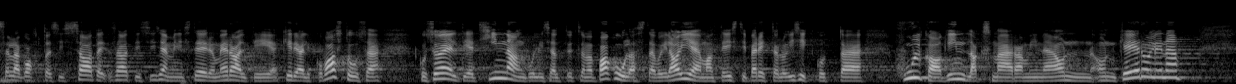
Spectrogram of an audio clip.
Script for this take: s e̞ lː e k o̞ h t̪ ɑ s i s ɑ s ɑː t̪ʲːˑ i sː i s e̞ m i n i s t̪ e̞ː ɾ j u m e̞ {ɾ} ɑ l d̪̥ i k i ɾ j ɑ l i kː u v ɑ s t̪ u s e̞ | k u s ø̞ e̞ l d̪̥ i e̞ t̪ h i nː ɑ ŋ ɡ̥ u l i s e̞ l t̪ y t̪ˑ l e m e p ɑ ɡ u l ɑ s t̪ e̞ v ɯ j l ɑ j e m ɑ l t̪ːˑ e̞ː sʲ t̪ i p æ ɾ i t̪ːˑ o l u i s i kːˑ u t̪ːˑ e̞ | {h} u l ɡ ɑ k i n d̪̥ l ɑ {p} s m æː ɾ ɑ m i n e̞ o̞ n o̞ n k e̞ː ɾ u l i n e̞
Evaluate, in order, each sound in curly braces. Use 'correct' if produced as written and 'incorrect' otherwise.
correct, correct, incorrect: k

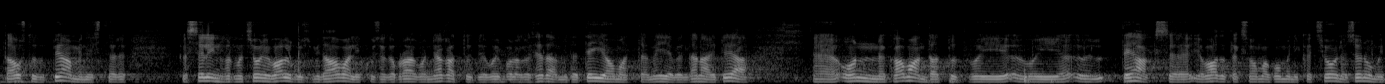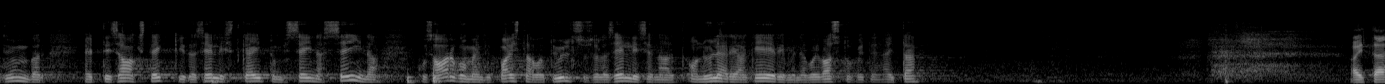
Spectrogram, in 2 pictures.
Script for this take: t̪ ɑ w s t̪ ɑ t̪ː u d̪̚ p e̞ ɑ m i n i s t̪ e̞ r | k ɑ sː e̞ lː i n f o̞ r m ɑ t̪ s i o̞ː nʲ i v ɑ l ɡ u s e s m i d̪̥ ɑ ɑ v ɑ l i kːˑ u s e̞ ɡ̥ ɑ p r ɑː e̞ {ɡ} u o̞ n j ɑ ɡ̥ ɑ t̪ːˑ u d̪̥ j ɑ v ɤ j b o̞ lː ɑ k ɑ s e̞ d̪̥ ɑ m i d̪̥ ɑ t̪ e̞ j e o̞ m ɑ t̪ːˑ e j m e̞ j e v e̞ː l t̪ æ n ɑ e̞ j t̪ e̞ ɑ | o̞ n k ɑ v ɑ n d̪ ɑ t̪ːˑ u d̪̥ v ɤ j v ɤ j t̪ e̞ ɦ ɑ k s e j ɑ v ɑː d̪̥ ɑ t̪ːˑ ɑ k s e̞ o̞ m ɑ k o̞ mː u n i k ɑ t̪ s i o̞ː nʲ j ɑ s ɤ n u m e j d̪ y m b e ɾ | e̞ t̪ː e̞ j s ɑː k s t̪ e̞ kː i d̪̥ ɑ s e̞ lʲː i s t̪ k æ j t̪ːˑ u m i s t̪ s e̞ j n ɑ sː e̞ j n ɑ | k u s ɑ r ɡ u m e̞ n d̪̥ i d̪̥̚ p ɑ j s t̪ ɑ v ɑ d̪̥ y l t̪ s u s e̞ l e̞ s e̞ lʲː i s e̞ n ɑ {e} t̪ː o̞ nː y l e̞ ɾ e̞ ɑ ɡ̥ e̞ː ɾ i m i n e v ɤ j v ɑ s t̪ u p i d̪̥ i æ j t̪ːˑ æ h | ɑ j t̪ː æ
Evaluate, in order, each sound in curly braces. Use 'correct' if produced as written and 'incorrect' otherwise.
correct, correct

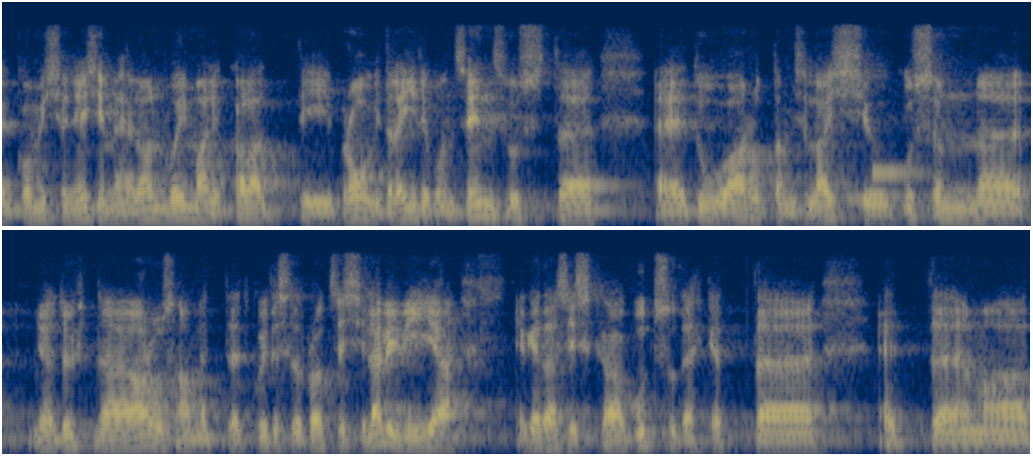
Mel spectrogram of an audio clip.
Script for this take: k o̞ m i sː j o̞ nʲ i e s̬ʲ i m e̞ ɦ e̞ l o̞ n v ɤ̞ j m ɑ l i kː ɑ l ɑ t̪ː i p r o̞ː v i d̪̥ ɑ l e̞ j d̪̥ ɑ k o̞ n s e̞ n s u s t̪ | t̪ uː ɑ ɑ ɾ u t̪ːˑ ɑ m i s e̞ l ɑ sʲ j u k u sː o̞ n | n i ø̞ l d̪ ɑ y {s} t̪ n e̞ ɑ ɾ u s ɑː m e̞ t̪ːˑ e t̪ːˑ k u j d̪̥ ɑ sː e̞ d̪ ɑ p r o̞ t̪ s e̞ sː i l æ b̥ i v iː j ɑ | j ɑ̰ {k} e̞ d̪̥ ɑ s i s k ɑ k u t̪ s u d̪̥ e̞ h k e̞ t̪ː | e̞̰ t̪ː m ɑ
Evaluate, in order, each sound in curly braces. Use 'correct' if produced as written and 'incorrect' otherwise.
incorrect: h, correct

